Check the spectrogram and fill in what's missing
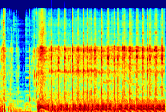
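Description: A Makita battery chainsaw spins up after a brief quiet start, then runs at a loud steady high whine with a rapid chain rattle, close and without talk.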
